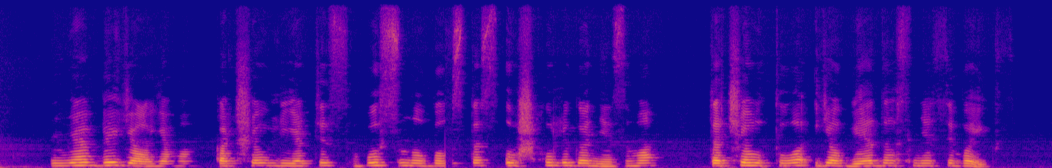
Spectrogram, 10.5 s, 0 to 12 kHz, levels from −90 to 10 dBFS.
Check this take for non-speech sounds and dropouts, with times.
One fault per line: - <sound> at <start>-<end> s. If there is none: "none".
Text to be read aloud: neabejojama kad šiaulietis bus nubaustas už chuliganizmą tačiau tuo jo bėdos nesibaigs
- dropout at 4.4-4.5 s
